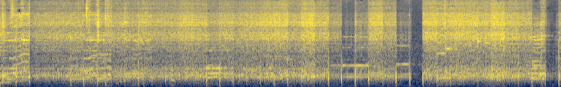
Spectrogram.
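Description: Spirit box: a RadioShack pocket radio sweeping up the FM band, steady static hiss broken by clipped scraps of station audio, played through a small external speaker. The sound drops out briefly about six seconds in.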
